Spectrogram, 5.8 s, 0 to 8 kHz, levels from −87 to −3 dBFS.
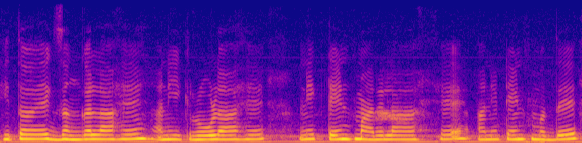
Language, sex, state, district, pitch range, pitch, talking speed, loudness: Marathi, female, Maharashtra, Gondia, 225-245 Hz, 235 Hz, 165 wpm, -15 LUFS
